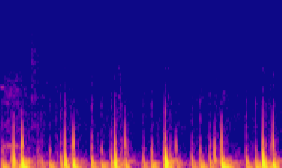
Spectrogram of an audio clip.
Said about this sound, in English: And of course, they were on their horses and were galloping towards the gorge.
